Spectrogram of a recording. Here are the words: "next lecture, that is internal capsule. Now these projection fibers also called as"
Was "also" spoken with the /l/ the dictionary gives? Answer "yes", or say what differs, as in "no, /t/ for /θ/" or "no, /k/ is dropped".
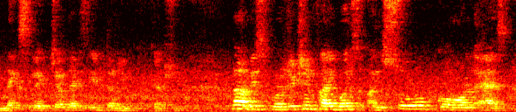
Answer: no, /n/ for /l/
